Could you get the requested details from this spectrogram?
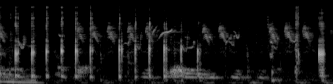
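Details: Young grey francolin chicks, called teetar, feeding: quick series of clipped, high peeping chirps, uneven in spacing, mixed with a person's speech in the background.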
